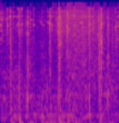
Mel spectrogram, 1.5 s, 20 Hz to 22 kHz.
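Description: Hooves of Roach, a horse in the video game Witcher 3, clip-clop in a quick, steady gait close up, the hoofbeats coming rapidly and continuously.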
